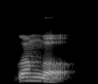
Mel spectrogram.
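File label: "gonggok", Malay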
